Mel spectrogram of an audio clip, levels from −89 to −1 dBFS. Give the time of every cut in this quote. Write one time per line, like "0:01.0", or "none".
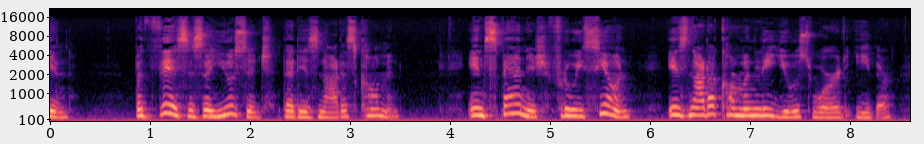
none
